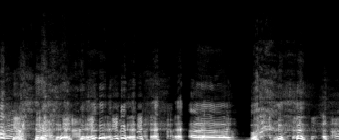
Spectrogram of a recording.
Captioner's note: all laughing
